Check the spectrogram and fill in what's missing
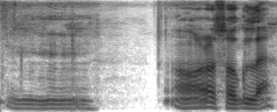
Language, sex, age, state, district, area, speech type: Assamese, male, 45-60, Assam, Jorhat, urban, spontaneous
